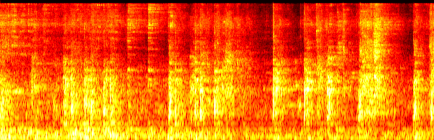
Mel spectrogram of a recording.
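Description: A train's locomotive and passenger coaches passing close by, steel wheels clattering and clanking on the rails in a rapid, irregular series of metallic knocks over a steady rumble.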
